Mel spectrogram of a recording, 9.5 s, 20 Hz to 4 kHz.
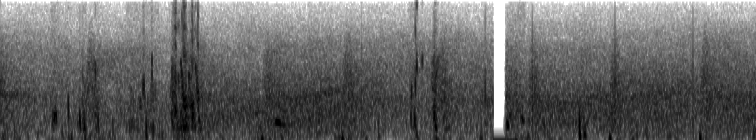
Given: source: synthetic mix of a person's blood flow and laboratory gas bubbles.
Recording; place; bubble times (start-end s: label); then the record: Doppler ultrasound of blood flow; subclavian vein
0.62-0.74 s: bubbles
0.82-1.28 s: bubbles
1.58-1.99 s: bubbles
2.10-2.54 s: bubbles
5.10-5.32 s: bubbles
5.38-5.64 s: bubbles
6.04-6.10 s: bubbles
6.30-6.42 s: bubbles
6.46-6.58 s: bubbles
From the record:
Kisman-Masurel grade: 223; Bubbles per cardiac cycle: several, 3 to 8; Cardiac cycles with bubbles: 10 to 50%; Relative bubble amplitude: loud (0.450 to 0.775); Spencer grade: 2 (many but less than half of the cardiac periods contain bubble signals, singularly or in groups); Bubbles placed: anywhere in the cardiac cycle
